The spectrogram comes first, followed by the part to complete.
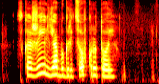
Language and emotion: Russian, neutral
